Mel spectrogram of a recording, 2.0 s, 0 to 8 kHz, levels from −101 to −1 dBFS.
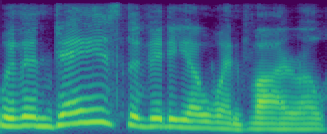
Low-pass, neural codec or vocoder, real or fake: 7.2 kHz; codec, 44.1 kHz, 2.6 kbps, SNAC; fake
